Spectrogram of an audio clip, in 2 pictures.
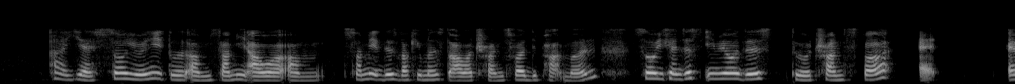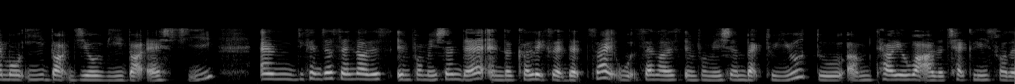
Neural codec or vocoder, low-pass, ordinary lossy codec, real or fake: none; 5.4 kHz; MP3, 24 kbps; real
